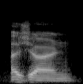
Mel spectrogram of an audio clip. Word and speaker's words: Ajahn: How do you pronounce it? Ajahn? Ajahn.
